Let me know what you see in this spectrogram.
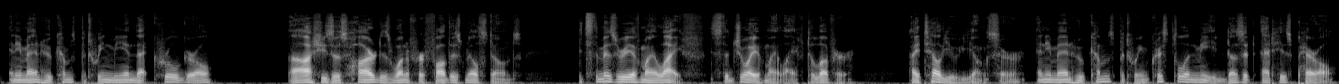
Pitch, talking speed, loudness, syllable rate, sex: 90 Hz, 230 wpm, -22 LUFS, 6.0 syllables/s, male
